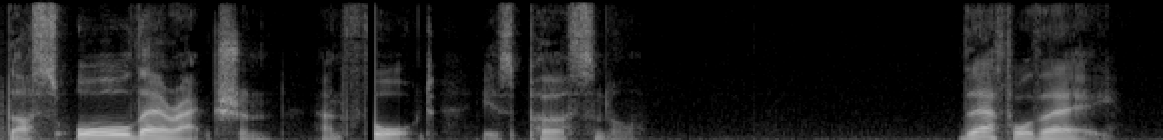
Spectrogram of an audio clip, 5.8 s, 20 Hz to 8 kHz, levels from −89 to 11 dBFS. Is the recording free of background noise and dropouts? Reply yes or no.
no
